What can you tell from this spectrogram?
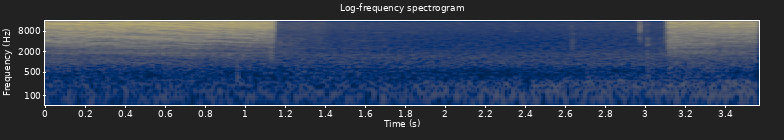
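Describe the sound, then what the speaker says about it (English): Amsoil Mudslinger sprays onto a vehicle in a loud, close aerosol hiss lasting about a second, then a quieter pause, then the hiss starts again. "spray it again"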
